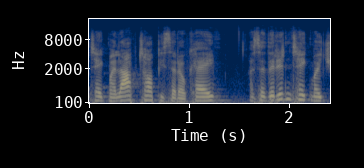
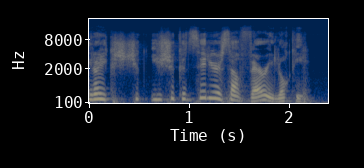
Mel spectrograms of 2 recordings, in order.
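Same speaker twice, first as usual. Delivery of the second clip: put-on angry voice, quieter; 4 dB quieter than usual. Retelling what a policeman said after a break-in: imitating an angry policeman. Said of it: "He got very angry with me".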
